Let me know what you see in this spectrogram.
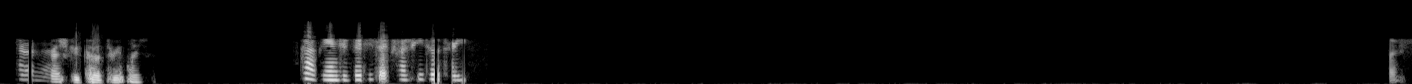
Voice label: Phoenix Fire, scanner audio; H-Scottsdale; PHXFD K7

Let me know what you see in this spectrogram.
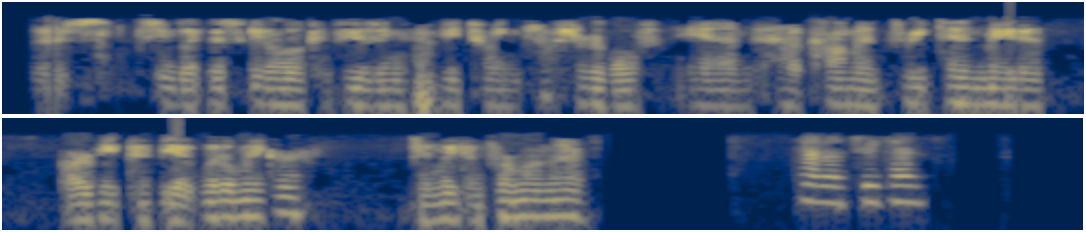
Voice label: Sheriff, scanner

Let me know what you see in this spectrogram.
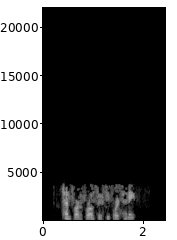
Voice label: Scottsdale Police, Simulcast

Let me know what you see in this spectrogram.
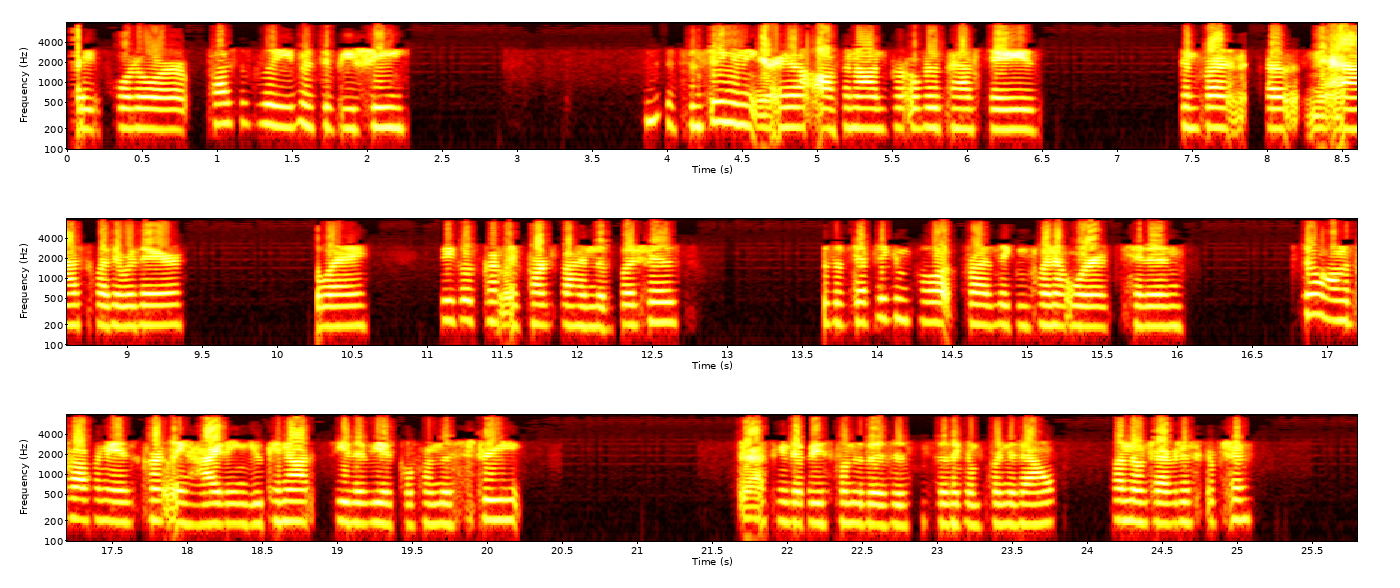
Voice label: Sheriff, scanner audio

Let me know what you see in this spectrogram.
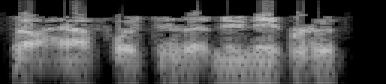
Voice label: Mutual Aid-Intersystem Interop B, scanner

